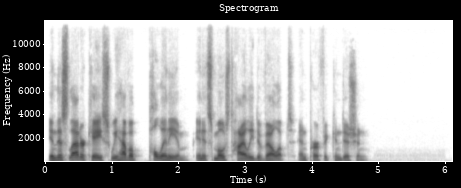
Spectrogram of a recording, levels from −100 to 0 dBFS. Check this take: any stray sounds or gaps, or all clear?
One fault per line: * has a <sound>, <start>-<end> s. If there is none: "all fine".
all fine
